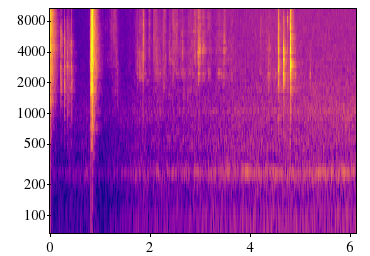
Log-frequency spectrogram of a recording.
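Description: Ruger 22/45 Lite pistol's slide racked and snapping forward, one sharp metallic click just under a second in. A few faint clicks follow over a steady low hum as a trigger gauge is set against the trigger.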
